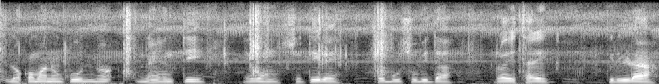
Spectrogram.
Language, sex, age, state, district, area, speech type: Odia, male, 18-30, Odisha, Nabarangpur, urban, spontaneous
